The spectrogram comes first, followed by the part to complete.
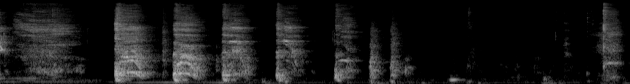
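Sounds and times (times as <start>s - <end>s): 
sick person coughing harshly: 1.2s - 4.1s.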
